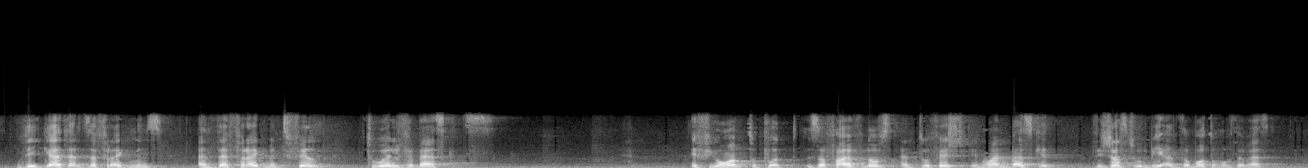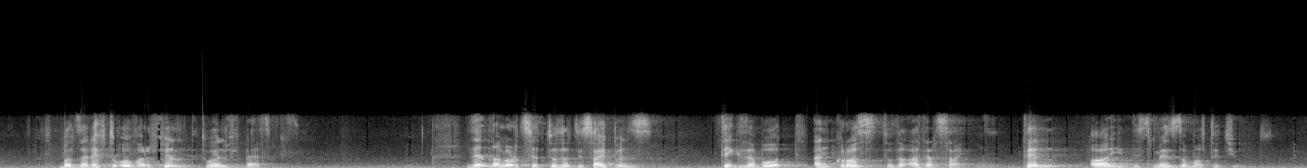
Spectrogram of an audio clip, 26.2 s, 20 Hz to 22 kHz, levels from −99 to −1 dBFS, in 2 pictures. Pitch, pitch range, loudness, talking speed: 175 Hz, 155-195 Hz, -17 LUFS, 140 wpm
